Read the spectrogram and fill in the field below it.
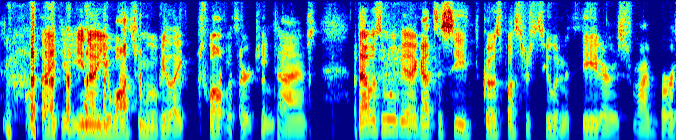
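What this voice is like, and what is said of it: Usual voice. Nothing is said of it.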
